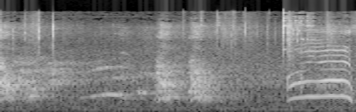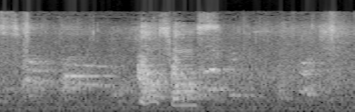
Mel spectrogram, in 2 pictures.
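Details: Domestic dog giving high, whining yips and a drawn-out whimper rising then falling, several short squeals in bursts, with a woman's cooing praise between them.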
